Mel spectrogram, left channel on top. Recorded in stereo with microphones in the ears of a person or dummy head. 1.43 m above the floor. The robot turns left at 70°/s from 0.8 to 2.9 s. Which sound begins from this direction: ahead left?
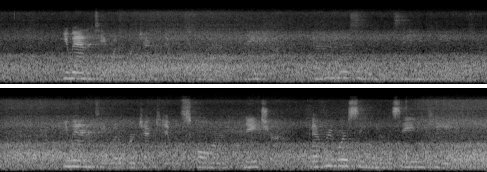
A woman speaking, at 0.6 s.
